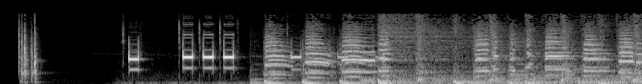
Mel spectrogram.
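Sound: telephone number being dialed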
